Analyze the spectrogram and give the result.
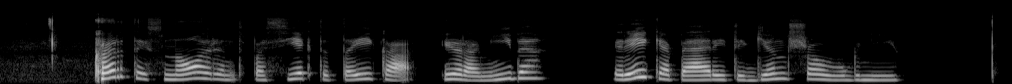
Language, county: Lithuanian, Klaipėda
